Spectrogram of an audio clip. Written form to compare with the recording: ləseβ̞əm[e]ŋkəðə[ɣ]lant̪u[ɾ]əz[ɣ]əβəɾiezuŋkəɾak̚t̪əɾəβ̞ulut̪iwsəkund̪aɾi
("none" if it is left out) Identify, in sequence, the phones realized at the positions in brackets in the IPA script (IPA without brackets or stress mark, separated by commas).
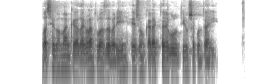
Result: a, ɣ, l, ð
